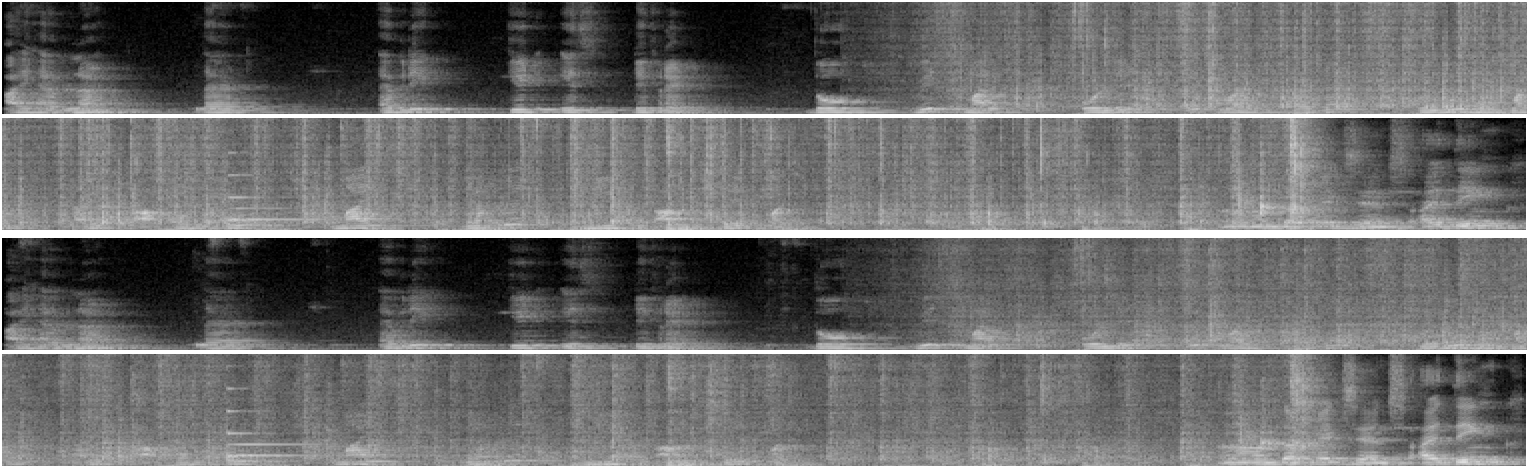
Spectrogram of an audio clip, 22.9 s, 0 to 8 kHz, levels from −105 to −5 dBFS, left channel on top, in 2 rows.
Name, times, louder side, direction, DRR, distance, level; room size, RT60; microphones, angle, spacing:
voice 1, 0.0-0.9 1.4-1.9 2.8-3.4 3.8-4.4 4.7-5.2 6.0-7.7 8.1-10.3 10.6-13.4 13.8-14.5 14.9-15.5 15.8-17.5, left 3 dB, 30° left, 0.3 m, -33 dB
Run, 6.7-21.2, left 4 dB, 90° left, 0.5 m, -33 dB
Harp, 13.1-15.0, right 2 dB, 90° right, 0.6 m, -35 dB
voice 2, 20.5-22.7, right 3 dB, 45° right, 0.3 m, -27 dB
7.8 x 2.6 x 2.2 m
head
